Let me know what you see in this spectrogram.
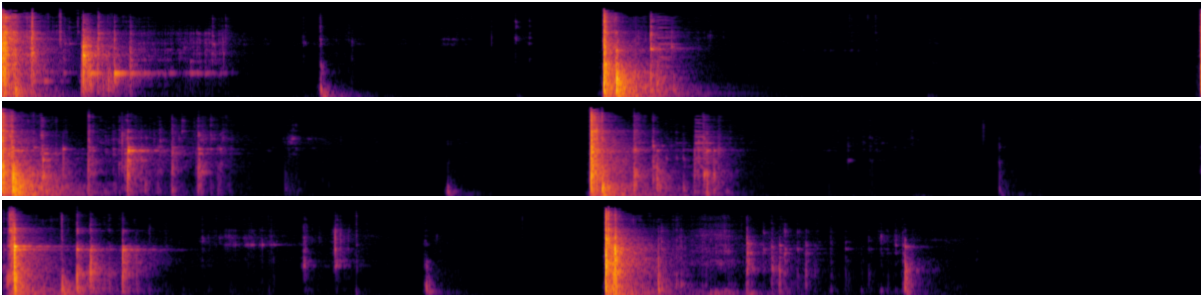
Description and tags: Four pieces of wood chopped with an axe.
